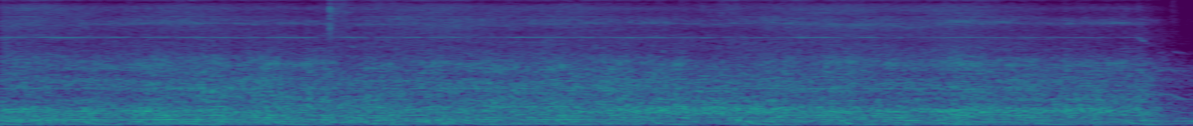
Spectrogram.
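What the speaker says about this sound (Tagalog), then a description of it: "Tapos vacuum ng floor." A household vacuum cleaner runs on soft carpet while a house is being cleaned, a continuous loud, close whooshing roar with no speech for the whole stretch.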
